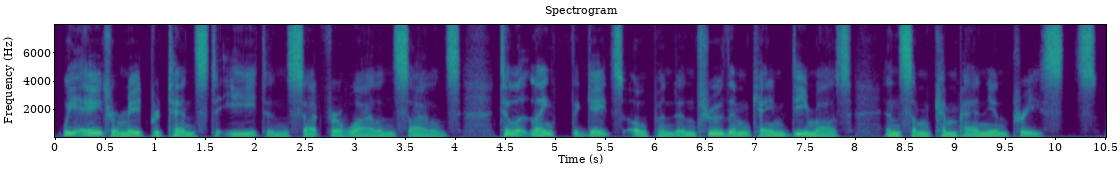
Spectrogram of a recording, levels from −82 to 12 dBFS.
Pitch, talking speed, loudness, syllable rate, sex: 120 Hz, 165 wpm, -21 LUFS, 4.3 syllables/s, male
